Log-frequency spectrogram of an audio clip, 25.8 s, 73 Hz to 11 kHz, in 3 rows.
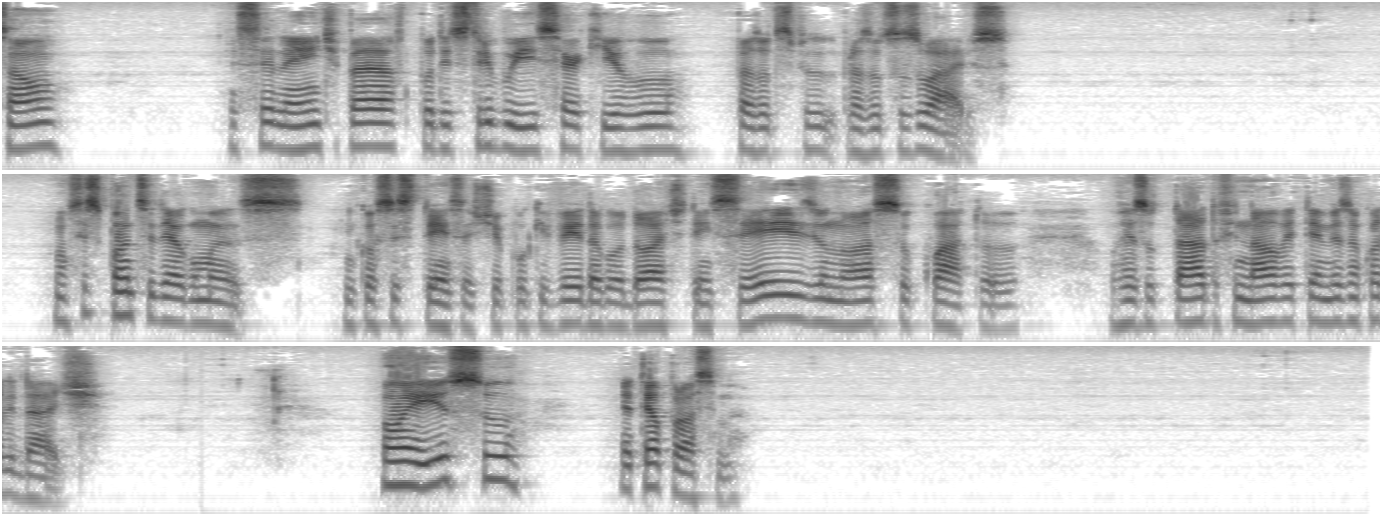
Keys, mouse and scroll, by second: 2.0 click, 8.2 click, 10.4 click, 14.6 click, 16.7 click.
